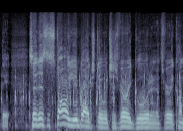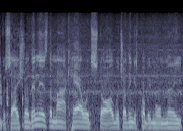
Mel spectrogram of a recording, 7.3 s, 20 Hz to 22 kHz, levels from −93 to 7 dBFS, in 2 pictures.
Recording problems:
distortion; slight; 6% of the sound clipped
household noises; noticeable; throughout; 10 dB below the speech

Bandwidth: 15 kHz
